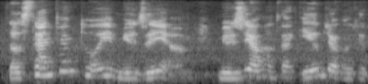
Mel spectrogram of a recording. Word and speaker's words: Stanton: 자, 발음할 때 Stanton이라고 합니다. TON으로 끝나는 모든 것들 튼이라고 발음한다라는 거. The Stanton Toy Museum.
